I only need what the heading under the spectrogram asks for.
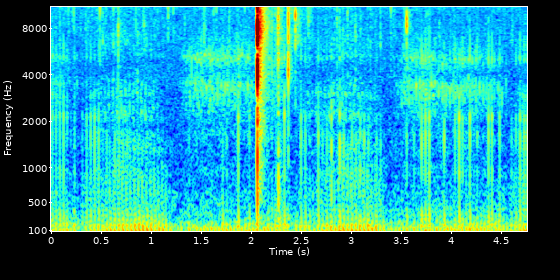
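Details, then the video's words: Soft, steady low purr from a cat sleeping by a warm fireplace, a gentle rumble that rises and eases rhythmically, broken by one sharp fire crack midway and lighter crackles around it. "a Sleeping Cat 🐱💤Fireplace & Soft Purring"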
